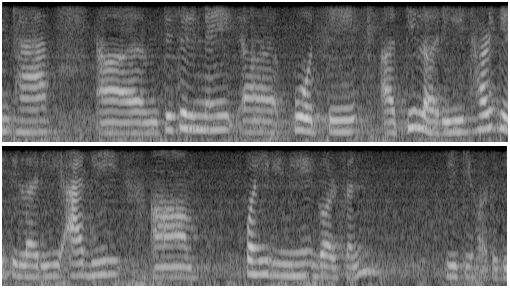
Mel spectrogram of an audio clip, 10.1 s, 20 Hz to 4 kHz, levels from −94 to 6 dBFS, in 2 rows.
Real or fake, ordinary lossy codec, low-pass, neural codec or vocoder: fake; none; 3.6 kHz; vocoder, 44.1 kHz, 128 mel bands, Pupu-Vocoder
